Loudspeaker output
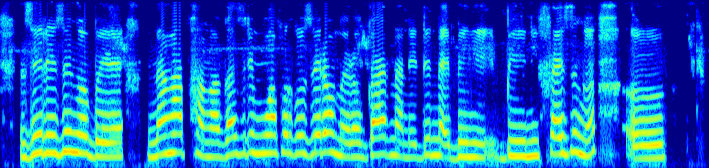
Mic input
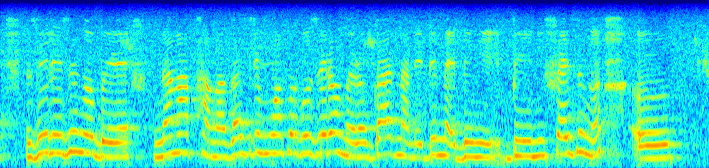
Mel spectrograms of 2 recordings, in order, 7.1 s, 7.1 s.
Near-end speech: none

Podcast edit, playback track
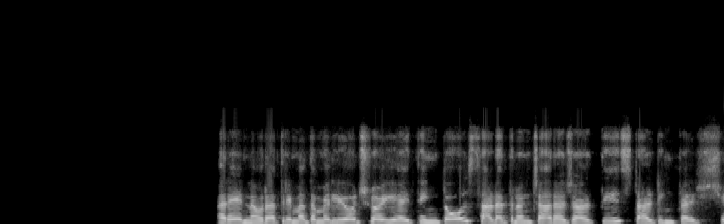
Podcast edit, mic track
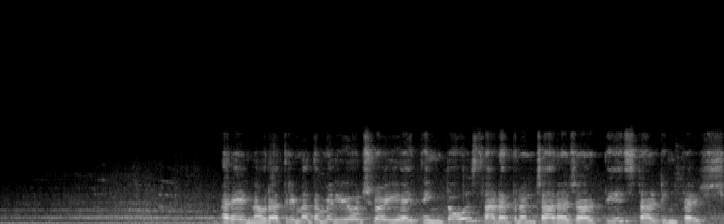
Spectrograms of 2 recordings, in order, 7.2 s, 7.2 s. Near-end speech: none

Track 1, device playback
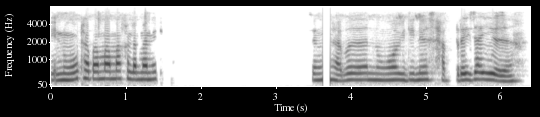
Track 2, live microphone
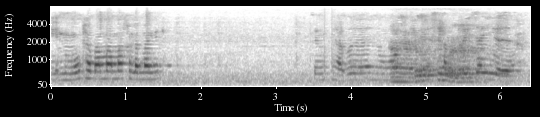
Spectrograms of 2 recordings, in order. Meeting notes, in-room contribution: present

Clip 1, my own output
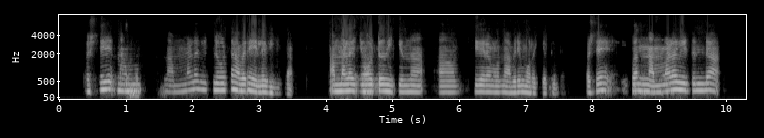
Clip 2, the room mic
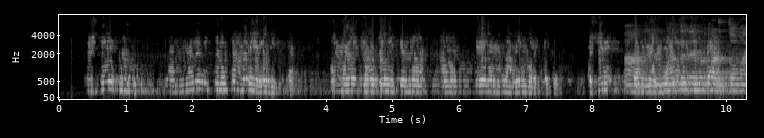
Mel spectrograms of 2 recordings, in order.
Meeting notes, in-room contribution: present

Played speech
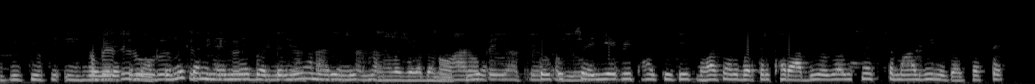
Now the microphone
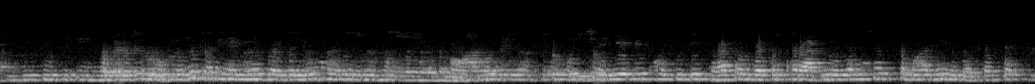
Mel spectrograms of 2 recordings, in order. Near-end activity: present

